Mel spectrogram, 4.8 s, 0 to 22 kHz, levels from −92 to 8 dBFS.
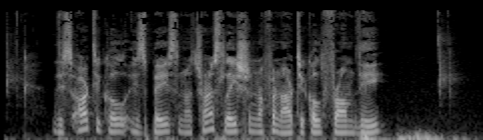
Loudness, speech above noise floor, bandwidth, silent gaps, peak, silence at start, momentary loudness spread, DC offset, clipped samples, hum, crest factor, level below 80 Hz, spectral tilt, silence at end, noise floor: -28 LUFS; 23 dB; 17 kHz; none; -10 dBFS; 0.05 s; 20 LU; under 0.1%; under 0.1%; none; 20 dB; -44 dBFS; -3 dB/octave; 0.25 s; -51 dBFS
